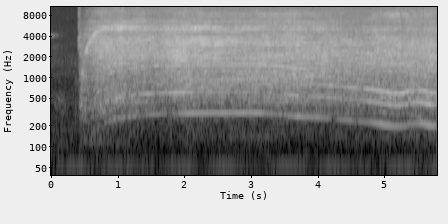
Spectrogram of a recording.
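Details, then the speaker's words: Child with a healed broken wrist has a plaster cast removed with an oscillating cast saw in a hospital; a loud, steady high-pitched whine, noisy but not painful. Cast saw. "now the song makes a lot of noise and wiggles and jiggles and shakes but it doesn't hurt you okay i'll get you to cover your ears"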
